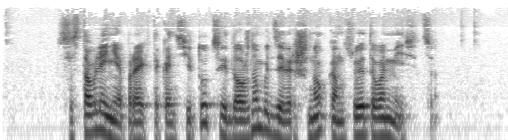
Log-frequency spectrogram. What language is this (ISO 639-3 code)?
rus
